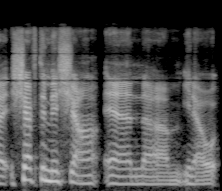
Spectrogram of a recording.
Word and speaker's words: chef de mission: How do you say it? I like to say it my my 5-year-old daughter is Chef Dishon, but no, it's Chef Deish.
